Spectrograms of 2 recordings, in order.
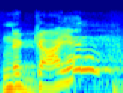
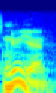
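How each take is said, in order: First: The G is pronounced, with added vowels. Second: The G is silent, with no added vowels. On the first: "Isn't there supposed to be like a vowel there?" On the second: "The G must be silent"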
